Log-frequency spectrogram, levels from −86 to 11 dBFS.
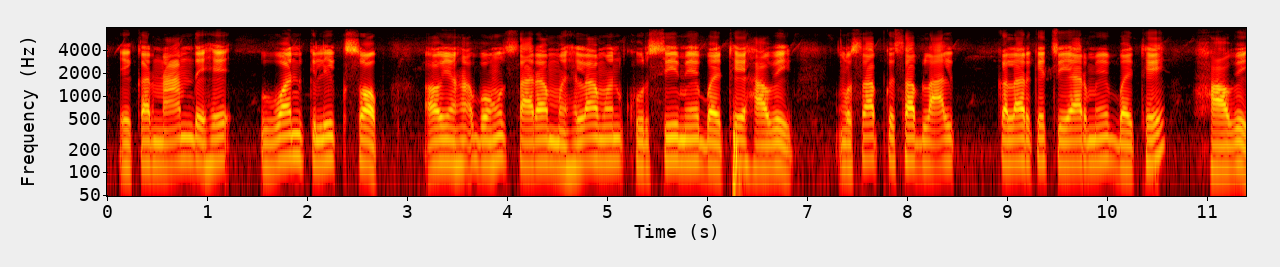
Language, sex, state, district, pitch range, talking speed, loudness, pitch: Chhattisgarhi, male, Chhattisgarh, Raigarh, 120-140 Hz, 140 wpm, -22 LUFS, 130 Hz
